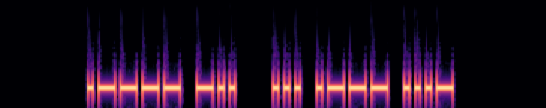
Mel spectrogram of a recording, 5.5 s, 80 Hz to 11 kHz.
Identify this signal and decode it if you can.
Morse code, heard as a keyed tone, about 22 wpm, 700 Hz. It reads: 1D SJV
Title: Field Day Exchanges Encore - 22wpm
